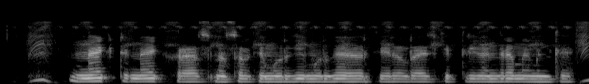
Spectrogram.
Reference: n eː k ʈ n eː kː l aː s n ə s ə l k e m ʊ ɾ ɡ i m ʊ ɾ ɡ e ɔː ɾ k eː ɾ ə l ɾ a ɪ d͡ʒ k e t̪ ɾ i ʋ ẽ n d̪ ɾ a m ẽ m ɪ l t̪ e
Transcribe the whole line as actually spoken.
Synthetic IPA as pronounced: n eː k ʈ n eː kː ɾ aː s n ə s ə l k e m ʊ ɾ ɡ i m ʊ ɾ ɡ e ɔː ɾ k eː ɾ ə l ɾ a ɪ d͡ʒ k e t̪ ɾ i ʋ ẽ n d̪ ɾ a m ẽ m ɪ l t̪ e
